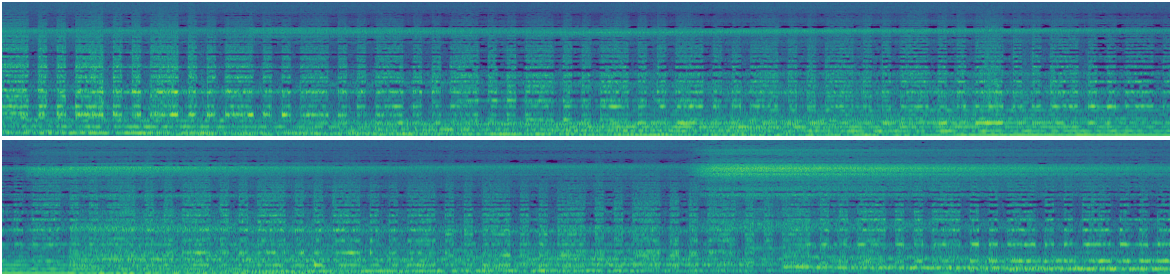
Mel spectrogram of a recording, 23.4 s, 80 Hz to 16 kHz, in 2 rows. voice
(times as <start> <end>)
11.9 17.3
